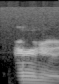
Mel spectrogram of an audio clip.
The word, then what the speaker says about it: Perrineau: Perrineau. Yes, that's the last Perrineau. Very long, but it's pronounced very short.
